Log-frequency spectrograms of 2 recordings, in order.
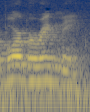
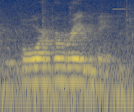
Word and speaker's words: borborygmi: tachycardia Would you have paralytic ileus or borborygmi?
